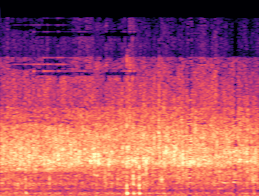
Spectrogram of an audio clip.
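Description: Oxtail pieces browning in a pot, giving a steady, close frying sizzle throughout with a few faint scrapes or stirs in the middle, and no talking.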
